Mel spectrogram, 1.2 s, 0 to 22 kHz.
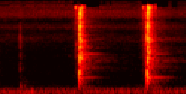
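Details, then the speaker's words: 1993 Plymouth Grand Voyager SE engine, parked 18 years, turned over slowly after spraying PB Blaster on a stuck valve: three crisp valvetrain clicks about half a second apart, and the valve now moves. "see it spraying all that that PB Blaster out as it pushes it back up makes a funny noise but it's better it's moving"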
